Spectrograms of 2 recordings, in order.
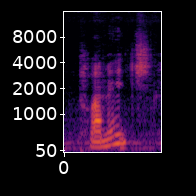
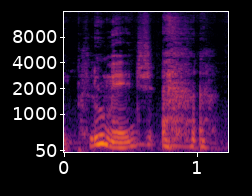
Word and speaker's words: plumage: rape or pillage but i had said plummet um it's actually plumage just my mispronunciation but plumage is basically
